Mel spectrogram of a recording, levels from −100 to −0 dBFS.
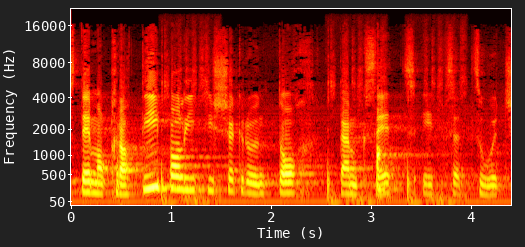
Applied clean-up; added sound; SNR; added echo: none; Writing; 18 dB; none.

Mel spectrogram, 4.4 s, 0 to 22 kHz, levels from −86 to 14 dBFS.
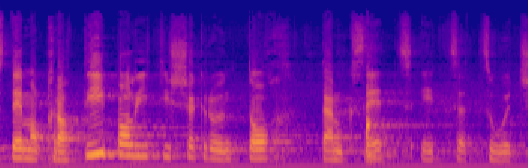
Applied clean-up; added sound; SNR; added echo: none; none; none; none.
